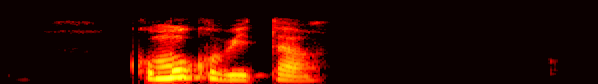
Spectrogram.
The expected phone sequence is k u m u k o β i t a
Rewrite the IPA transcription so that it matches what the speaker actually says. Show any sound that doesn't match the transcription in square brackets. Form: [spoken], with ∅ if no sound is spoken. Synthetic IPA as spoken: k u m u k [u] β i t a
